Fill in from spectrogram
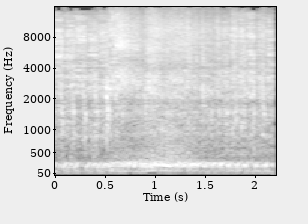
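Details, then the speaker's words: Suzuki Intruder 1400 carbureted motorcycle, long-stored, cold: steady, quick, even idle held slightly high with the enricher (choke) on; turning the enricher off drops it to a normal steady idle. "it's a little elevated, and if I turn this down, it drops down to a steady idle."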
